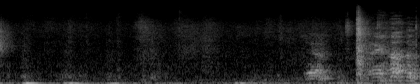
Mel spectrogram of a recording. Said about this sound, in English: Sorry. I had to move the door.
